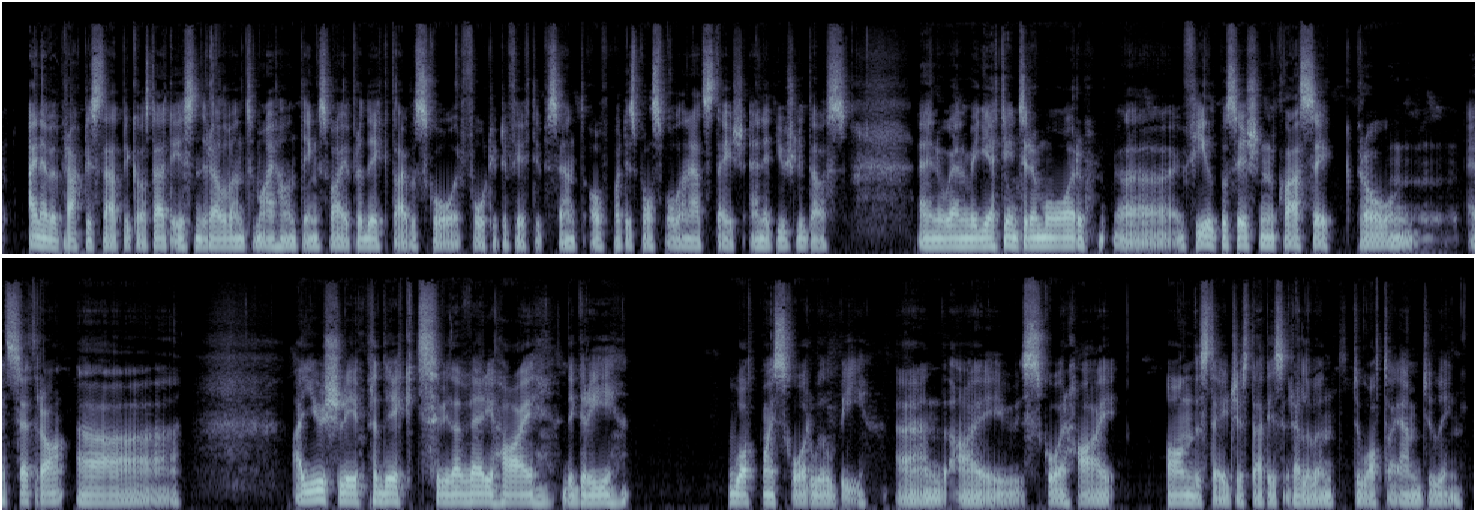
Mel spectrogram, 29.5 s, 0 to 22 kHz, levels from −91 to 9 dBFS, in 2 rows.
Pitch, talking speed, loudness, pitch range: 85 Hz, 150 wpm, -24 LUFS, 80-90 Hz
